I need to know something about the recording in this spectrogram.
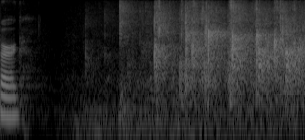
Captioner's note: applause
